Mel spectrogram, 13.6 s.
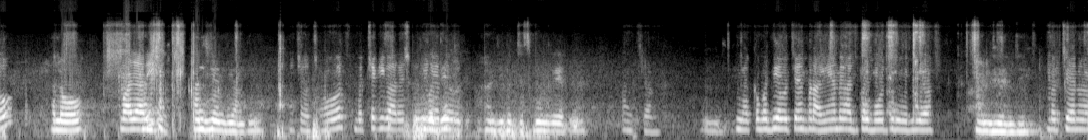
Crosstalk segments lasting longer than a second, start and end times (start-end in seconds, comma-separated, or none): none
